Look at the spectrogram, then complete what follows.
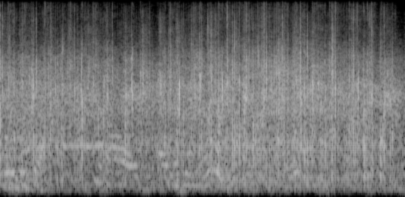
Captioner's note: audience clapping and cheering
